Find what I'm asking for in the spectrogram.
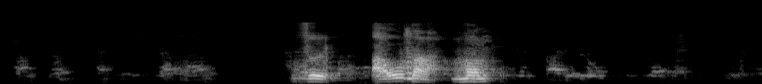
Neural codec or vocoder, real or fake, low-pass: codec, 16 kHz in and 24 kHz out, 0.6 kbps, FireRedTTS-2 codec; fake; 7.2 kHz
